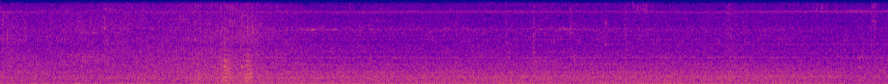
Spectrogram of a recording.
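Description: Steady low rumble of city traffic at night, an even background hum with no single vehicle standing out, and a brief faint higher sound about two seconds in.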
